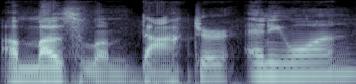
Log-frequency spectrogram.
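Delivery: ordinary talk, nothing marked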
